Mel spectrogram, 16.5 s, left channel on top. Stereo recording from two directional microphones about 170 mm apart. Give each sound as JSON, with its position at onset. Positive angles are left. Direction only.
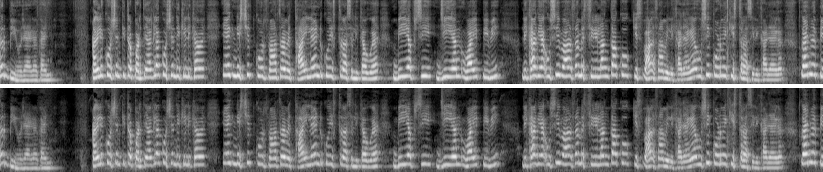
{"t": 0.0, "sound": "speech", "side_deg": 40}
